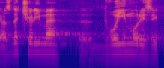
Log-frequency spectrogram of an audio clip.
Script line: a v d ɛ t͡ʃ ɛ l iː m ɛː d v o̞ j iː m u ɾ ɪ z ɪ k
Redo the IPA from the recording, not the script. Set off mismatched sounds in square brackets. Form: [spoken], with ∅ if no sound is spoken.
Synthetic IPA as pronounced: a [z] d ɛ t͡ʃ ɛ l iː m [ɛ] d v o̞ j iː m u ɾ ɪ z ɪ k

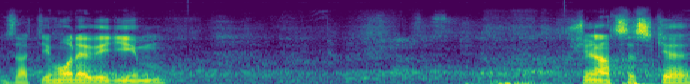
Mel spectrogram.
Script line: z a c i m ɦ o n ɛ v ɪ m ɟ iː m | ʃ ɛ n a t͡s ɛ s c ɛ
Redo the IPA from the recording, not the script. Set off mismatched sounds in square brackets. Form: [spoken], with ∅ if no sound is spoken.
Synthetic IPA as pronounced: z a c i m ɦ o n ɛ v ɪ [∅] ɟ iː m | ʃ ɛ n a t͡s ɛ s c ɛ

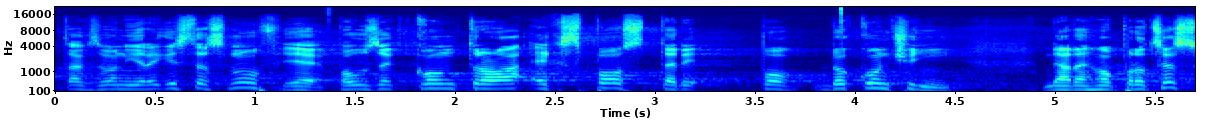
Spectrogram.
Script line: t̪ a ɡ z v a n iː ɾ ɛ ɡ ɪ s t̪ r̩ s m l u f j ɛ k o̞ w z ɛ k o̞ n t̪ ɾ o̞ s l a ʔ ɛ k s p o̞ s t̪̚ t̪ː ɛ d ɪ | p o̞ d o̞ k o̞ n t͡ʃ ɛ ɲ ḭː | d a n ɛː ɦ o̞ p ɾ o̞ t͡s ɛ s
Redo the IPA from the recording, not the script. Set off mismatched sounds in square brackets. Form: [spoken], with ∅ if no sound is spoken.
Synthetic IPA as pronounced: t̪ a ɡ z v a n iː ɾ ɛ ɡ ɪ s t̪ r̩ s m l u f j ɛ [p] o̞ w z ɛ k o̞ n t̪ ɾ o̞ [∅] l a ʔ ɛ k s p o̞ s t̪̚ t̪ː ɛ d ɪ | p o̞ d o̞ k o̞ n t͡ʃ ɛ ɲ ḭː | d a n ɛː ɦ o̞ p ɾ o̞ t͡s ɛ s

